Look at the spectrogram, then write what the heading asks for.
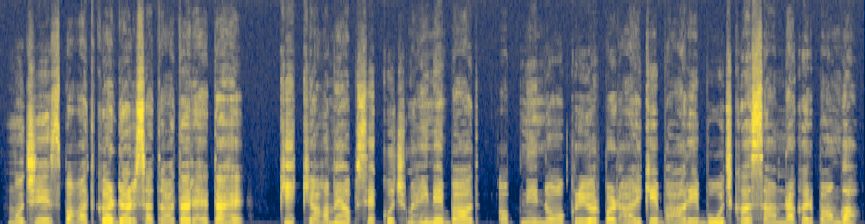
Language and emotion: Hindi, fearful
